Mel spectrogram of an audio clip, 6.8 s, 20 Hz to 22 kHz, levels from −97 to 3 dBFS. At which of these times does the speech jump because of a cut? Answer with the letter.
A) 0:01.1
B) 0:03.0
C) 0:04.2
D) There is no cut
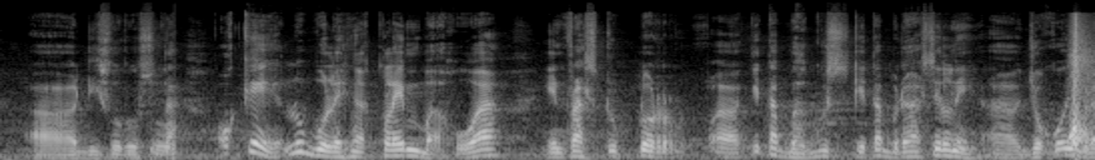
A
